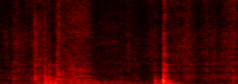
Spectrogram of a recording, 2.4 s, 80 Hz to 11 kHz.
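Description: Faint handling sounds of an overlocker's tension dials being turned back to their factory setting of 4, with two brief faint knocks, one about half a second in and one about a second and a half in.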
